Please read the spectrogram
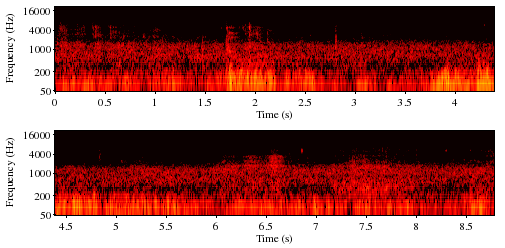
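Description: Wind buffeting the microphone of a head-mounted GoPro: a low rumble that swells in gusts, strongest about two and four seconds in.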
